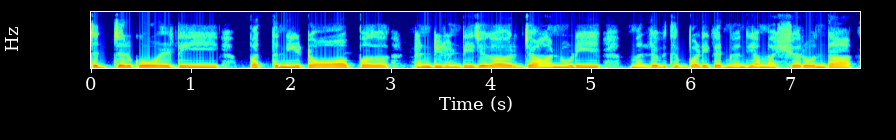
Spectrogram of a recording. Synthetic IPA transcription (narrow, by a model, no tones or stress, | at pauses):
t͡ʃəd͡ʒəɾɡoːld̪iːpət̪niːʈɔːpʈʰəɳɖiːʈʰəɳɖiːd͡ʒəɡaːɔːɾd͡ʒaːnuːɽiːmət̪ləbɪt̪ʰːeːbəɽiːɡəɾmiːõːnd̪ijãːməʃəɾɦõːnd̪aː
